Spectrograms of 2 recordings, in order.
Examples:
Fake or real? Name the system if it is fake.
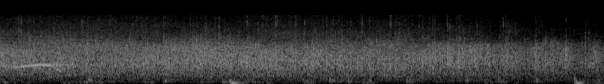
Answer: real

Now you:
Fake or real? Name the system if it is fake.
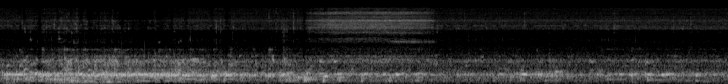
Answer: fake, vocoder, BigVGAN v2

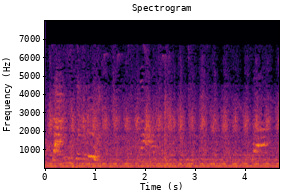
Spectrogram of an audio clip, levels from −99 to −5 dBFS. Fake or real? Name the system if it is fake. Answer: real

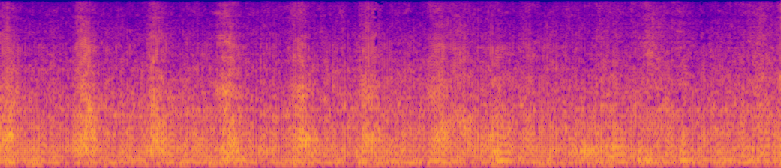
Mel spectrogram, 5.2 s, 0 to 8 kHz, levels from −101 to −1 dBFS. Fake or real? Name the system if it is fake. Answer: fake, vocoder, HiFi-GAN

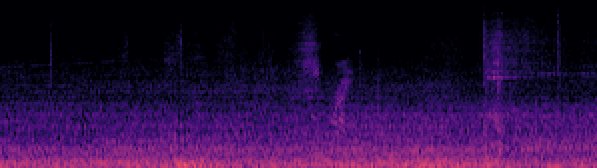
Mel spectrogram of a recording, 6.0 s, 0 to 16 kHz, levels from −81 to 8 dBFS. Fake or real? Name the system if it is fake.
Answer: real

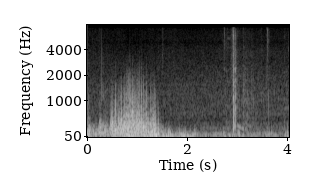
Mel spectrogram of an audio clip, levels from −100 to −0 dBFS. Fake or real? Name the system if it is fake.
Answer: real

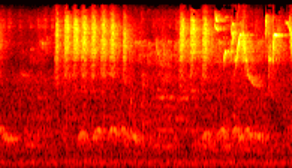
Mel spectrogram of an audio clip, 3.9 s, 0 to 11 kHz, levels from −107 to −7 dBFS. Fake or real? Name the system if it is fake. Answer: real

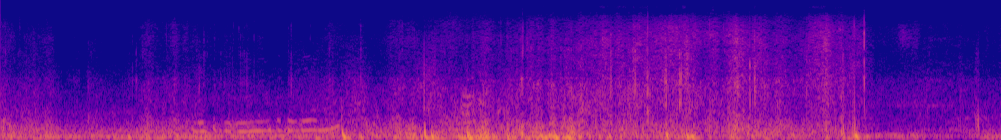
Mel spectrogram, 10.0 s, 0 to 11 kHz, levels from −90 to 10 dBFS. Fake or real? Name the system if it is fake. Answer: real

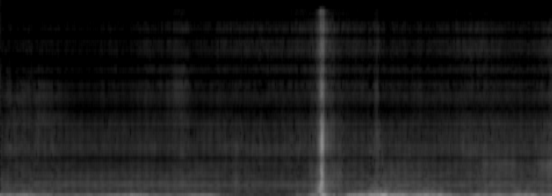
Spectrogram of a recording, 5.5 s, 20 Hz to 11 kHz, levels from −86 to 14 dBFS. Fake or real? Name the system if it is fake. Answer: fake, vocoder, BigVGAN v2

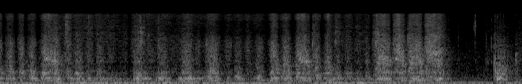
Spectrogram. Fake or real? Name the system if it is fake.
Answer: real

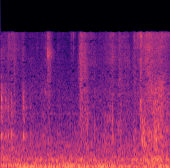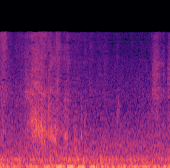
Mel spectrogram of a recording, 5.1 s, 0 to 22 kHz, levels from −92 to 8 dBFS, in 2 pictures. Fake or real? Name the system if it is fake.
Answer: real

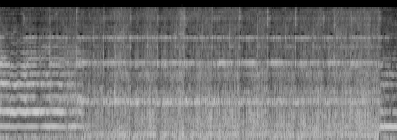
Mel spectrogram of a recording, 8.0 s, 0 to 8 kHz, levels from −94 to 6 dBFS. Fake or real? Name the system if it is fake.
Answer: fake, vocoder, HiFi-GAN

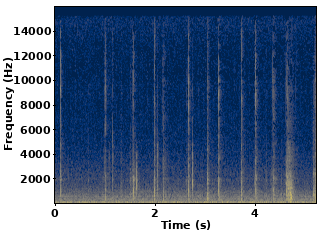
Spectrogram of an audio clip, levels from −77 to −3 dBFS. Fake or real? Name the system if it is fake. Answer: real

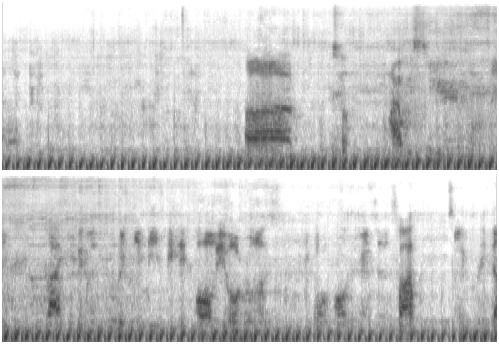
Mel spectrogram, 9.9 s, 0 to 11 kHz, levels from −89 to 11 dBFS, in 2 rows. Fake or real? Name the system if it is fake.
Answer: fake, codec, SNAC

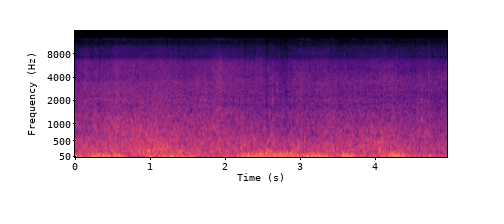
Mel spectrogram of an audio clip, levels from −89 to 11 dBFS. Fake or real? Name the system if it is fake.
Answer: real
